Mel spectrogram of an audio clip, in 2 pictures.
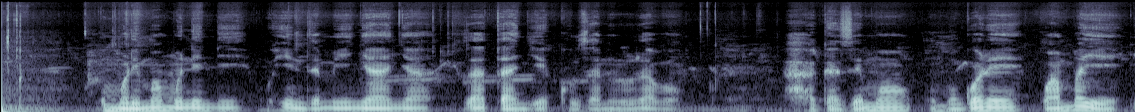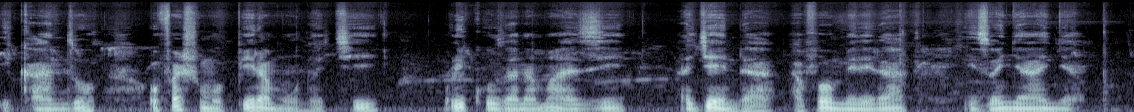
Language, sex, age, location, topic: Kinyarwanda, male, 18-24, Nyagatare, agriculture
